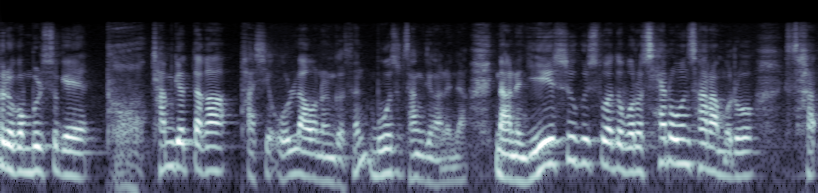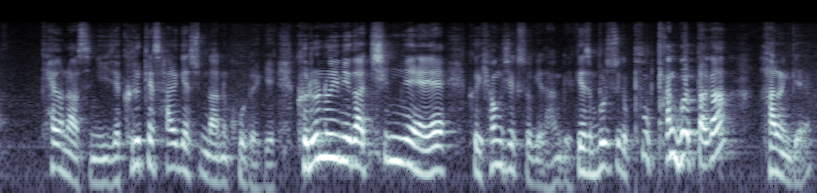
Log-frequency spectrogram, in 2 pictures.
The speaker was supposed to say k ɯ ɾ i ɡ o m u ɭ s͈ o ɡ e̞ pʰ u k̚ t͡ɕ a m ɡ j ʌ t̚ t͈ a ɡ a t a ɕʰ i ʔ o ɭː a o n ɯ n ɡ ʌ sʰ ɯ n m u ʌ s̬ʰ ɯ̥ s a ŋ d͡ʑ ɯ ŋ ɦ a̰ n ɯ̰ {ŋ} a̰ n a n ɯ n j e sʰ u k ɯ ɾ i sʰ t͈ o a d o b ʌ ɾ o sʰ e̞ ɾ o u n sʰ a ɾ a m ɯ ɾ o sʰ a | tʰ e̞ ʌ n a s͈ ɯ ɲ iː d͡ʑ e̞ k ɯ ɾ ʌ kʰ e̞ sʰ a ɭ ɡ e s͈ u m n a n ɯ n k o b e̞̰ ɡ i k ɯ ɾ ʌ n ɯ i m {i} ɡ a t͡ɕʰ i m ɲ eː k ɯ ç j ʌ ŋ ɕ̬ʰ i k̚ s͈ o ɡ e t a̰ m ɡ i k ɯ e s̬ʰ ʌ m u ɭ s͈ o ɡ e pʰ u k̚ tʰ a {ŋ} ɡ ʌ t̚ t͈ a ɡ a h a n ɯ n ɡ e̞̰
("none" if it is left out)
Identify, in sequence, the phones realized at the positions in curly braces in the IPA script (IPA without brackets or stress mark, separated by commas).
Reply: ɲ, i, ŋ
